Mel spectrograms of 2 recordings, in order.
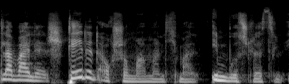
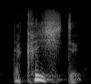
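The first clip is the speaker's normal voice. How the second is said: ordinary talk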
